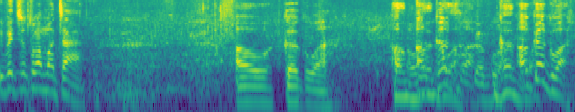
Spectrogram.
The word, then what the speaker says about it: Ogugua: My real name is Ogugua. Ogugua?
